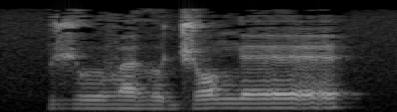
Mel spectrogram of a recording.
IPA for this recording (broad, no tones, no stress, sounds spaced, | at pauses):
ʒ ʊː β a ð o d͡ʒ ɔ ŋ ɛː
